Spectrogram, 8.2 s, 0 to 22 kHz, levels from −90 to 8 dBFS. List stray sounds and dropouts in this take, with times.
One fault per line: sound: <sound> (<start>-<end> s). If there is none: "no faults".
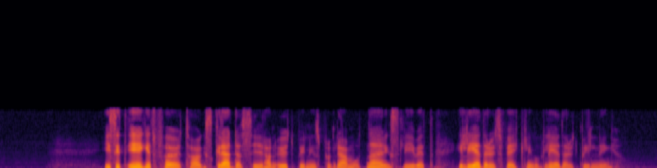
no faults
